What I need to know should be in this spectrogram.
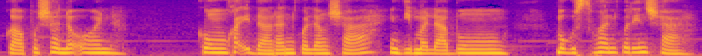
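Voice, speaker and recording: A woman's voice: mid-range voice, fairly even intonation, normal speed, darkish tone, no room sound, soft background music, lightly acted. A woman playing an earnest, guarded young bride-to-be in a Filipino audio drama, speaking conversationally. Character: Jasmine, worried young bride-to-be of a rich old man.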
